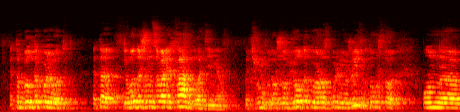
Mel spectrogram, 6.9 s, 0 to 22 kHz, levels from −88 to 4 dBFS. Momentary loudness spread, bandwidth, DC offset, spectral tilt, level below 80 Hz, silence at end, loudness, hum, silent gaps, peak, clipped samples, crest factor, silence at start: 14 LU; 9.4 kHz; under 0.1%; -7 dB/octave; -66 dBFS; 0 s; -25 LUFS; none; none; -4 dBFS; under 0.1%; 20 dB; 0.15 s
